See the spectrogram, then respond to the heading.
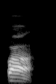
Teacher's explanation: जिस वर्ण का उच्चारण ओष्ठ के स्पर्श से होता है। उसे हम पोस्ट वर्ण कहते हैं। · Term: ओष्ठ वर्ण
